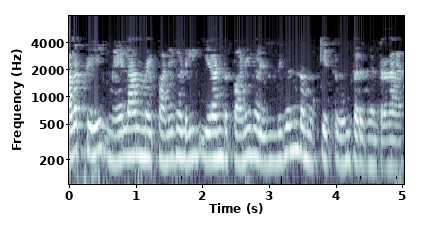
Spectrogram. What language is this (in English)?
Tamil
